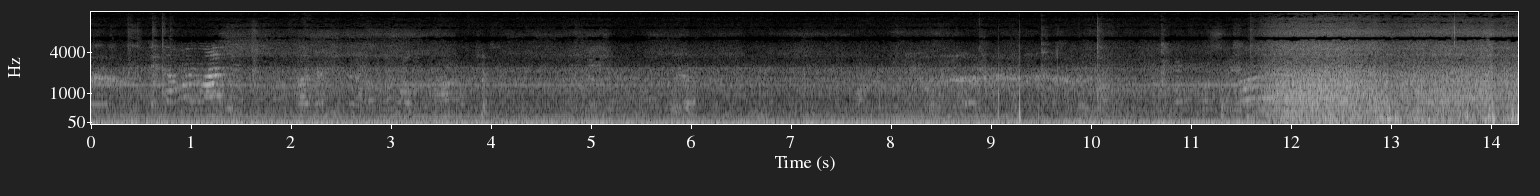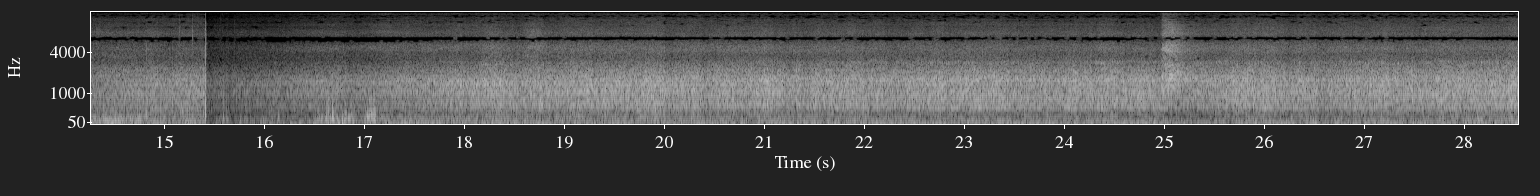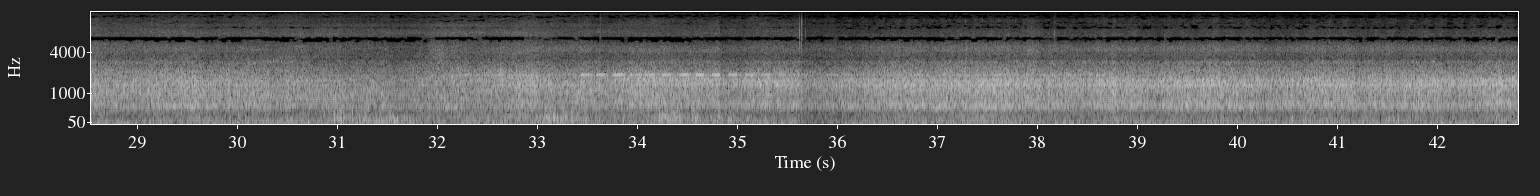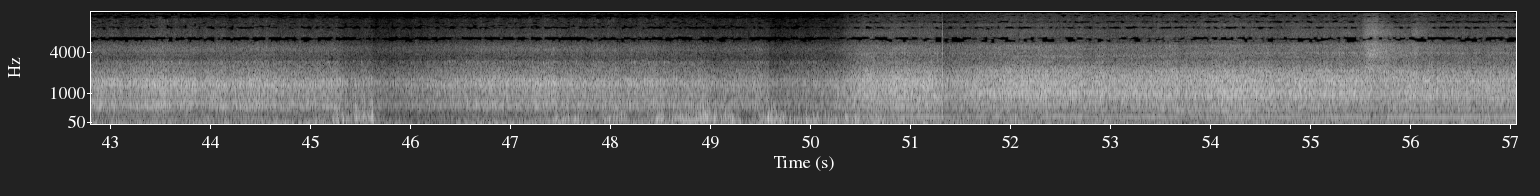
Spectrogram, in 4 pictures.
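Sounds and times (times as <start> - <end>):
diesel train running: 0.0 - 57.0.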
